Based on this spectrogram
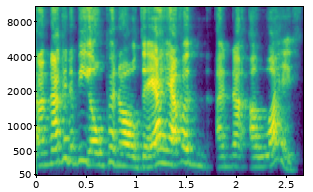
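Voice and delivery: normal talking voice

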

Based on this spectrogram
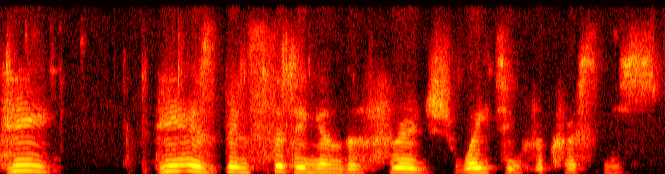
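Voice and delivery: normal talking voice

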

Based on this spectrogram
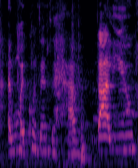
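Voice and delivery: usual speaking voice

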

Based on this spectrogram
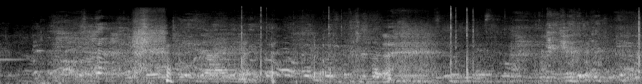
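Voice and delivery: a drawn-out, airy laugh fit; long breathless laughter. Real, not acted. Teacher laughs at the joke for a long while, breathless. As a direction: keep laughing, barely breathing.

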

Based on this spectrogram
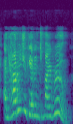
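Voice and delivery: put-on high, loud indignant child; startled question. A narrator's reading. Boy confronts intruder in his room, startled question.

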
